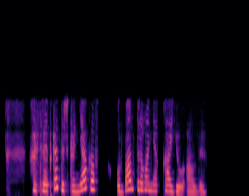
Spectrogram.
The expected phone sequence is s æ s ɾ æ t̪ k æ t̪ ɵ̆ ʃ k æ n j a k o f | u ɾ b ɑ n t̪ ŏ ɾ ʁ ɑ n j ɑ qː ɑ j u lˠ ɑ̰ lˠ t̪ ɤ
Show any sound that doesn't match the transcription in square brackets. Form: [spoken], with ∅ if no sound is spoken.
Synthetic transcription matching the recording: [χ] æ s ɾ æ t̪ k æ t̪ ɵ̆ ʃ k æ n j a k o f | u ɾ b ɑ n t̪ ŏ ɾ ʁ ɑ n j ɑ qː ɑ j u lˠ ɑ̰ lˠ [d̪] ɤ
